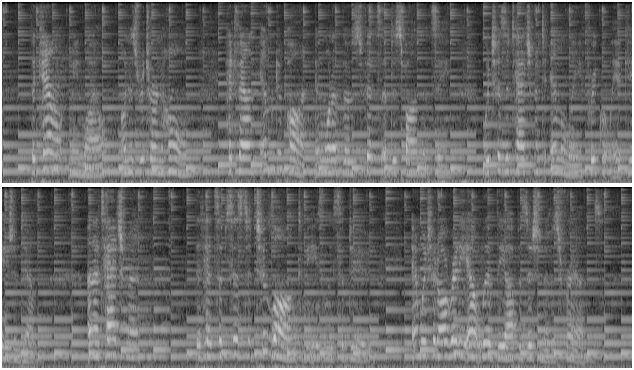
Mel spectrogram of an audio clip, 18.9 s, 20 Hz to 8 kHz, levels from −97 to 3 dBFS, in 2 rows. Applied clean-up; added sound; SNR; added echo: none; Acoustic guitar; 3 dB; reverberation time 1.8 s.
